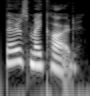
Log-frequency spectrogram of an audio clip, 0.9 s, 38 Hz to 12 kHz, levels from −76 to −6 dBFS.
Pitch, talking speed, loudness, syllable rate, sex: 245 Hz, 200 wpm, -17 LUFS, 5.5 syllables/s, female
